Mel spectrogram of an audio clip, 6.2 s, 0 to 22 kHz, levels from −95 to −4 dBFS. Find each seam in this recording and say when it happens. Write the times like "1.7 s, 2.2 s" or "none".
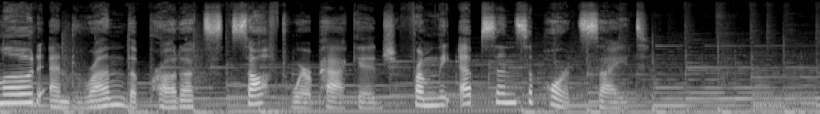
4.7 s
